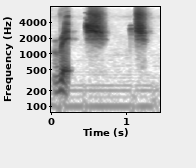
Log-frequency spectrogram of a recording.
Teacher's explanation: At the end of a word, you can tell you're not using your voice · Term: ch sound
